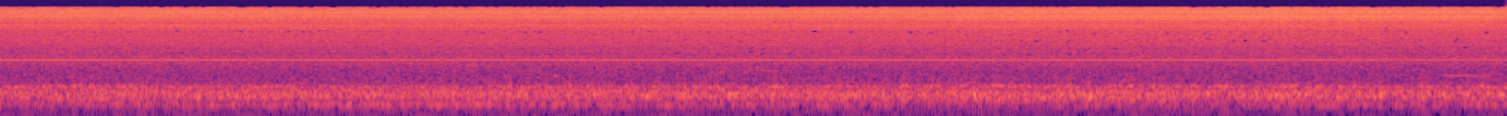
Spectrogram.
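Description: A vacuum cleaner hums steadily, sucking air from a plastic storage bag.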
